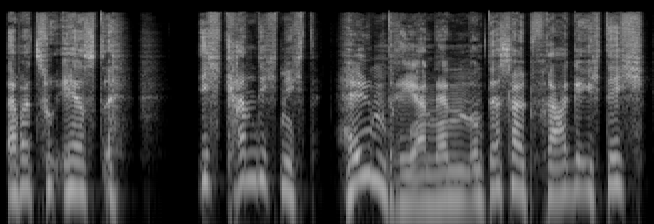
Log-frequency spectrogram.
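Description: Man putting on a stubborn young witch girl, firm and direct, raised pitch, gravelly edge, dry close sound. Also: lively intonation, unhurried, dry recording. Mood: determined.

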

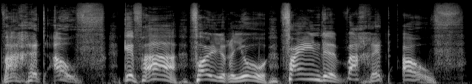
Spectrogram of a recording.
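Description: A man's voice: sits high, sing-song, drawn-out words, pushed and bright, no echo, clean studio sound, voice pushed up, heavily acted. A man voicing a frightened small hobbit man frantically crying out in alarm, in an audiobook reading. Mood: panicked. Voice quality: frantic, shrieking.

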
